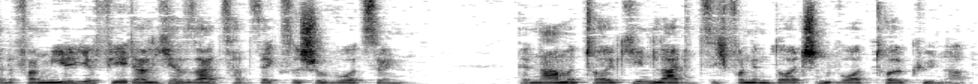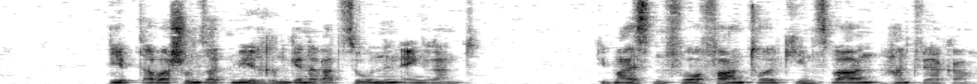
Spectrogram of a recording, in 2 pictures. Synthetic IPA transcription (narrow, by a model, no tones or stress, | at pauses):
aɪnəfamiːljəfɛːtɐlɪçɐzaɪt͡shatz̥ɛksɪʃəvʊɐt͡sl̩n | d̥eːɐnaːmətʰɔlkʰiːnlaɪtətz̥ɪçfɔndeːmdɔʏt͡ʃn̩vɔɐtʰːɔlkʰyːnʔa̰p | leːp̚tʔaːbɐʃoːnzaɪtmeːʁ̞əʁ̞ənɡenəʁat͡sjoːnənɪnʔɛŋlant | d̥iːmaɪstn̩foːɐfaːʁəntʰɔlkʰiːnsv̥aːʁ̞ənhantv̥ɛɐkɐ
